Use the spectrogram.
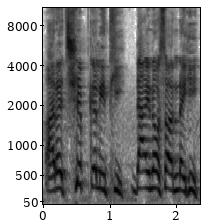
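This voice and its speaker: High-voiced bossy, sarcastic mother-in-law acted by a woman. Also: a little slow. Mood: scolding. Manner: scolding, sarcastic. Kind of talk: animated moral story dialogue.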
